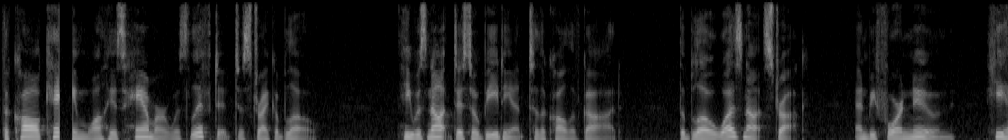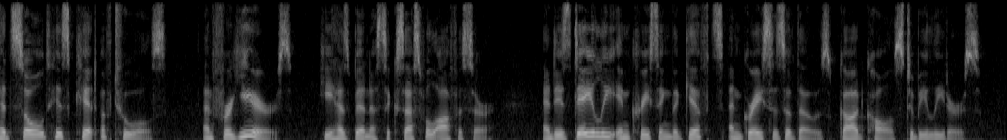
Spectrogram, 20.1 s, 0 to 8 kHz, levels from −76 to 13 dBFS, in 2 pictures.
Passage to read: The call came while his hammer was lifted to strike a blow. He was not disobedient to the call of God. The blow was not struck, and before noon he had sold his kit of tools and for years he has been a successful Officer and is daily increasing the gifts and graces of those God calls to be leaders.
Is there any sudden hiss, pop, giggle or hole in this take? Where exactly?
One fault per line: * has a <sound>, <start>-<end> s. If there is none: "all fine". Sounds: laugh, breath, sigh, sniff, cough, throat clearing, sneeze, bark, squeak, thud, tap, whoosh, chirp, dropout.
* has a dropout, 0.6-0.7 s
